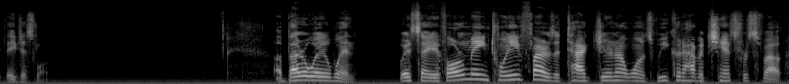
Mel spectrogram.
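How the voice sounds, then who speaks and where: A man's voice: sits high, sharp tone, no room sound. A man giving casual reaction commentary as he reads, in an exasperated, argumentative way. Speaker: YouTube commentator.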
